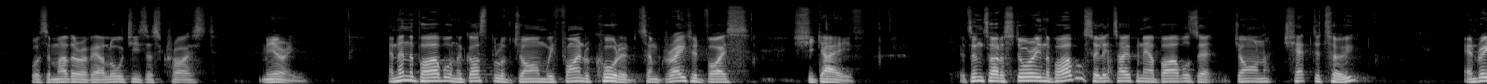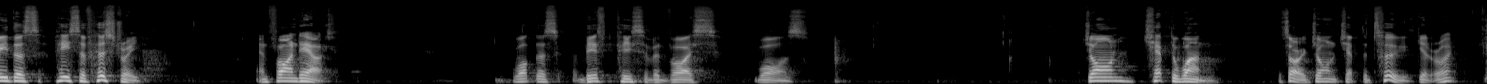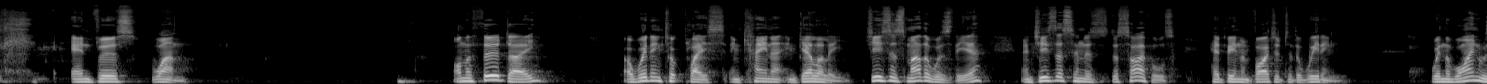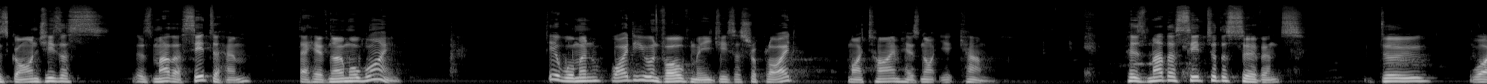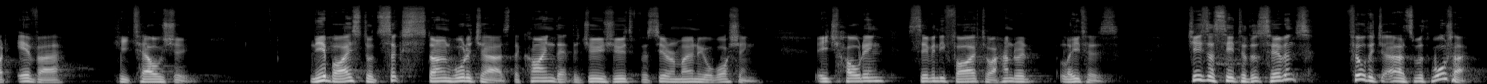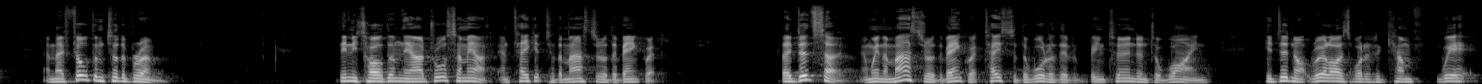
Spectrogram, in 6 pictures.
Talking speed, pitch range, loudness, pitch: 150 wpm, 120-150 Hz, -22 LUFS, 135 Hz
